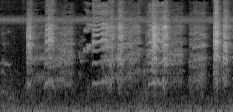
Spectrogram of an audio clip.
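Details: Harsh, raspy screeches from lorikeets at a lorikeet cafe come in several bursts, roughly one a second, some overlapping, with a constant high electronic whine behind.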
